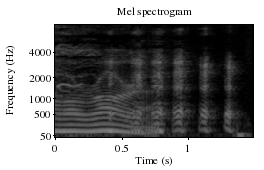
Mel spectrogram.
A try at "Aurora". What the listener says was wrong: Aurora. You just say Aurora. The first time you said it, I thought that you like got stuck. Like you said the first syllables of something and then just gave up.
